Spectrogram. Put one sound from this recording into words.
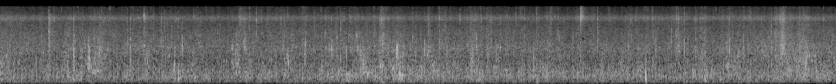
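A person wades through shallow water, splashing.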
